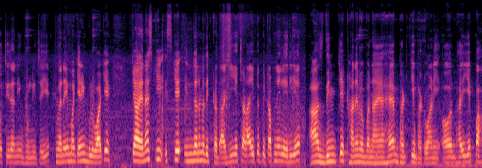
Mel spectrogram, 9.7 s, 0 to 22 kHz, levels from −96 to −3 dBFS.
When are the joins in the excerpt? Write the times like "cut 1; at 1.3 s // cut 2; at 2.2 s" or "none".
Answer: cut 1; at 1.1 s // cut 2; at 6.1 s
